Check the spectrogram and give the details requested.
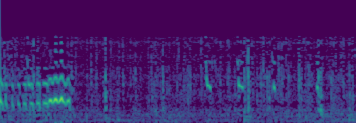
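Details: Male tawny owl (Strix aluco) calling as he delivers food to his brooding mate: one loud, wavering, tremulous call of about a second, followed by a few soft, short notes.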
